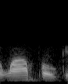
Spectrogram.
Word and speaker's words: Lompoc: Lompoc, California, or Lompoc, as some people pronounce it.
